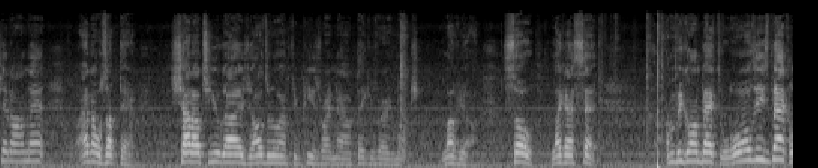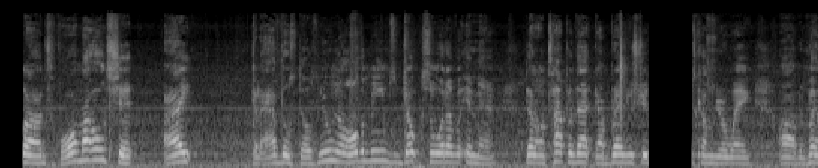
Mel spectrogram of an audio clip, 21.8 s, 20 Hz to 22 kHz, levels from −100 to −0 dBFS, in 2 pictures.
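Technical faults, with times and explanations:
10.56 to 11.21 s and 19.54 to 20.13 s, playback stall. The sound cuts out in mid-flow and the output falls silent, for about 0.64 s the first time and 0.58 s the second. Each gap is a dead stop rather than a fade. After each break the sound comes back and carries on. The likely cause is the player running short of data or its thread being held up, so nothing reached the output until it caught up.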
